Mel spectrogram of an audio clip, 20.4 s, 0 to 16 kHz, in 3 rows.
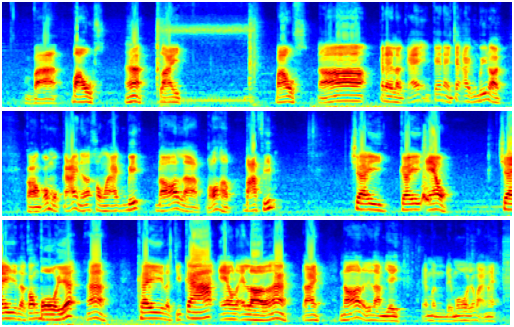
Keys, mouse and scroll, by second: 2.0 space, 3.3 space, 5.1-8.6 drag, 19.2 click.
